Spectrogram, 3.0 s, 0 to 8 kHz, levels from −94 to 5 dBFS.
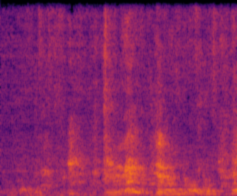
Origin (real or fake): fake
